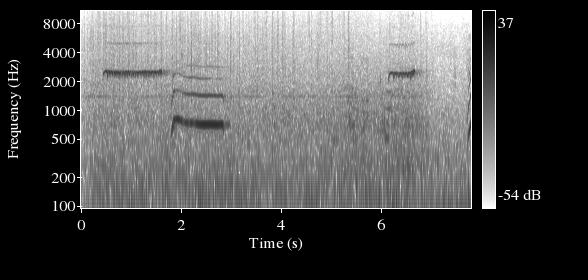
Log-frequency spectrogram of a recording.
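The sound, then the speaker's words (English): Pigeons swooping, gliding, spinning and dive-bombing overhead through the night sky during a pigeon show on a dry evening, heard as steady high whistling tones that sweep past, with a lower gliding whistle, over a constant rushing, fluttery background. “But on another much drier evening, the show did go on to a sold-out house. And the pigeons put on quite a show.”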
